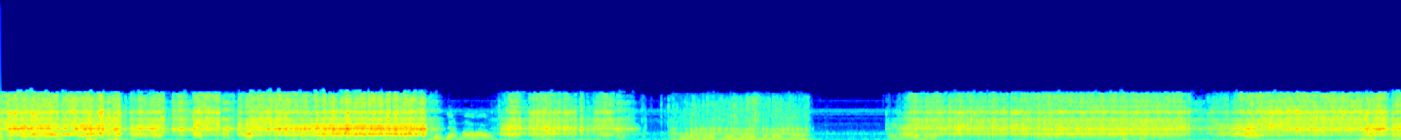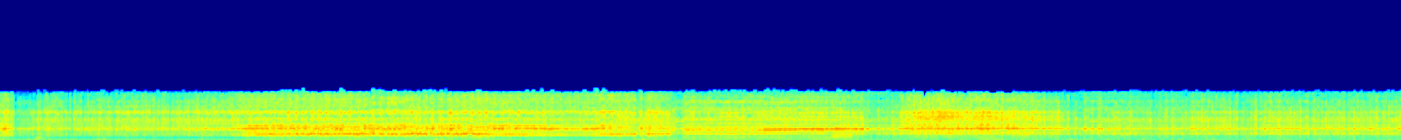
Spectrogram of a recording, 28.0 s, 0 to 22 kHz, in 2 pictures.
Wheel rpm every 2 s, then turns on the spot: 110, 90, 70, 30, 40, 90, 100, 120, 120, 120, 150, 160, 160, 170.
6-8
